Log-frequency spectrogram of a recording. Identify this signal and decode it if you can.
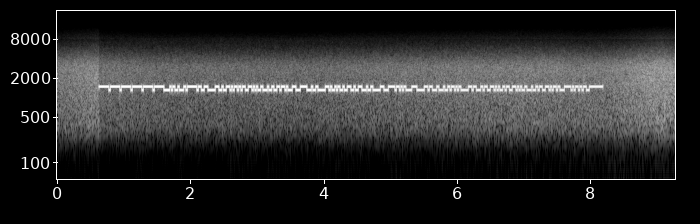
RTTY (45.45 baud, 170 Hz shift), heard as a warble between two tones, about 1400 Hz centre, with radio static. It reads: WTLFWS PZM TDLL TMJOTA JTAWSWS WFMFW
